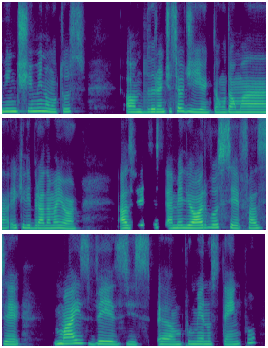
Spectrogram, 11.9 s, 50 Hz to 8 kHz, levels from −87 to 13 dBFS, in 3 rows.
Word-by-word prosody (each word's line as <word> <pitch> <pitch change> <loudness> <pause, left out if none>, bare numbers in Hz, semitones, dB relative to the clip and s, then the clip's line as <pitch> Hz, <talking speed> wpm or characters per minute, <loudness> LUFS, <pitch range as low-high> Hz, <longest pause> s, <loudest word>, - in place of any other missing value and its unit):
20 240 +1 +1
minutos, 235 -2 -2 0.6
hã, 210 0 +2
durante 215 +2 0
o - - -5
seu 250 0 +1
dia, 205 -4 -1
então 190 0 -6
dá 195 - +1
uma 200 0 +1
equilibrada 210 -3 -1
maior. 195 -4 0 0.6
Às 205 +1 +4
vezes, 420 - -7
é - - +1
melhor 210 0 +5
você 235 -3 +1
fazer 200 -1 -2 0.5
mais 230 +3 +5
vezes, 195 -2 -1
hã, 190 -1 -1
por 205 +1 -8
menos 200 0 -3
tempo, 205 +11 -5
210 Hz, 120 wpm, -21 LUFS, 195-230 Hz, 0.6 s, melhor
